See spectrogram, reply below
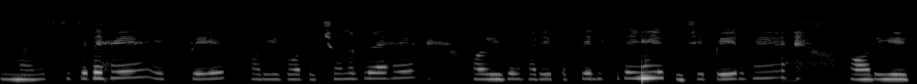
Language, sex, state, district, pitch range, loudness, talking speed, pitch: Hindi, female, Bihar, Samastipur, 235-275 Hz, -39 LUFS, 175 wpm, 250 Hz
